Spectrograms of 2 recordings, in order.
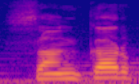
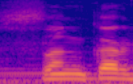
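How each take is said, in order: First: The word begins with an sh sound. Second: The word begins with an s sound. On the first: "श की जगह स लिखा हुआ है" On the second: "लिखा हुआ है"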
